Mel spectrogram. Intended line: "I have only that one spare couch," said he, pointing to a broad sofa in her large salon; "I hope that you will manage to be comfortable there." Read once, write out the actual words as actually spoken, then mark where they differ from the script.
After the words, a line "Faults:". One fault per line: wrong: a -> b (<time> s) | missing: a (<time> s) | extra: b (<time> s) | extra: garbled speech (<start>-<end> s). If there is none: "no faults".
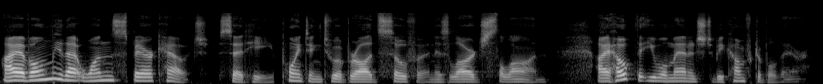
"I have only that one spare couch," said he, pointing to a broad sofa in his large salon; "I hope that you will manage to be comfortable there."
Faults:
wrong: her -> his (4.3 s)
